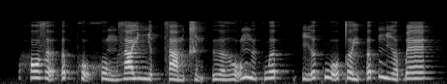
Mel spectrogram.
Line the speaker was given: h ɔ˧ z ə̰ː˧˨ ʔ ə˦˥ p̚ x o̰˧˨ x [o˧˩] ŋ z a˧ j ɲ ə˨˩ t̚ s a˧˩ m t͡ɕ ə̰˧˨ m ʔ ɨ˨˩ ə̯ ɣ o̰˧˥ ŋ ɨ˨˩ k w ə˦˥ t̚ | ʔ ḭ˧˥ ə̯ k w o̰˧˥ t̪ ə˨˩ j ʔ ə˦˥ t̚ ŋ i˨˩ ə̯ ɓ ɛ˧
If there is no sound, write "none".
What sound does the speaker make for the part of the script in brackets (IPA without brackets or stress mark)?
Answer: o˧˩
